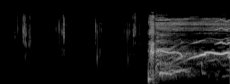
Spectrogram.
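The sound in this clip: Chewing and biting sounds overdubbed onto a video: four short, crisp crunches with silence between them, then a sudden loud, continuous rasping crunch that fills the rest.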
